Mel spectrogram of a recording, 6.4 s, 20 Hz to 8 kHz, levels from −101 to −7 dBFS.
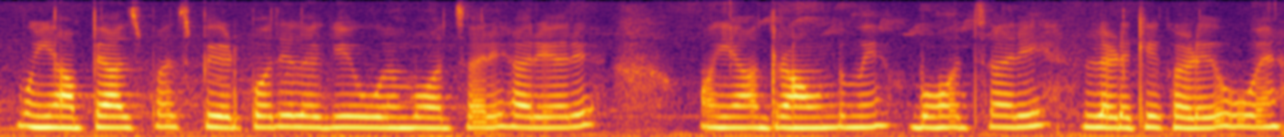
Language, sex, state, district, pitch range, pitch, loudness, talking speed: Maithili, female, Bihar, Supaul, 235-250 Hz, 240 Hz, -14 LUFS, 195 wpm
